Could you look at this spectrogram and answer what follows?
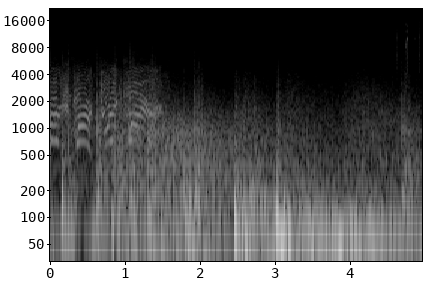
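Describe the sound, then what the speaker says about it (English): In the video game Broken Arrow, artillery shells land with heavy, booming blasts in a short cluster. A voice talks briefly before the impacts and a rumbling battle noise continues under them. "The artillery's gonna hit."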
